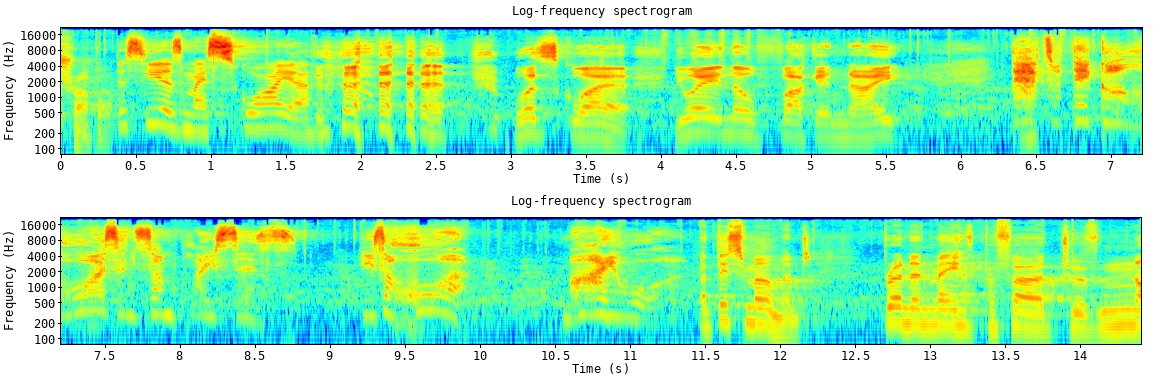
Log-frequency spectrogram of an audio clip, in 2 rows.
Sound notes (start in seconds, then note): 5.7 mock whispers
